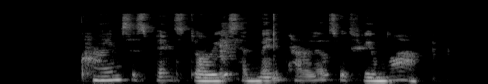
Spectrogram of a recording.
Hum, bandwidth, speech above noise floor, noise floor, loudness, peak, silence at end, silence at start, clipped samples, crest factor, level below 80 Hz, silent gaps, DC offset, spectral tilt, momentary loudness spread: none; 11.5 kHz; 44 dB; -73 dBFS; -30 LUFS; -12 dBFS; 0.7 s; 0.8 s; under 0.1%; 18 dB; -48 dBFS; none; under 0.1%; -5.5 dB/octave; 12 LU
